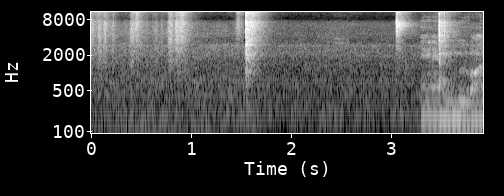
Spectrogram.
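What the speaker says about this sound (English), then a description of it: "Give that a couple of shakes to make sure that all of our water is drained out." Wet soaked rice rattling in a metal strainer as it is shaken to drain water, with a few brief metallic clinks and scraping bursts and a louder rustle near the end, while a voice talks quietly in the background.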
